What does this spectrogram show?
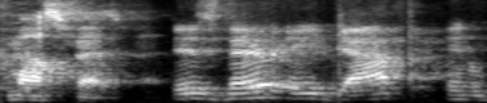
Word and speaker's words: MOSFET: There have been a lot of questions about this NOSFET company. This is an interesting question. Pronounced MOSFET.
